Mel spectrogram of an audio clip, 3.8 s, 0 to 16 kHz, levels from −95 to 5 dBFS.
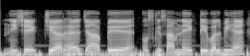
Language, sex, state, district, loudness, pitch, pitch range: Hindi, male, West Bengal, Alipurduar, -14 LUFS, 135 Hz, 130-140 Hz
